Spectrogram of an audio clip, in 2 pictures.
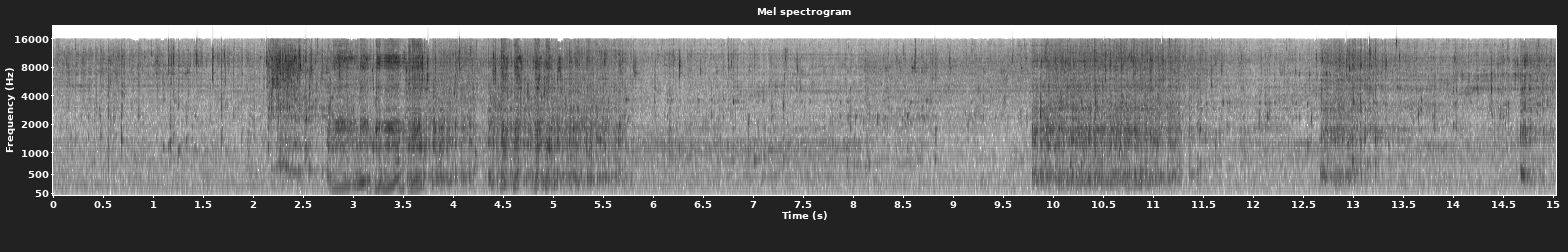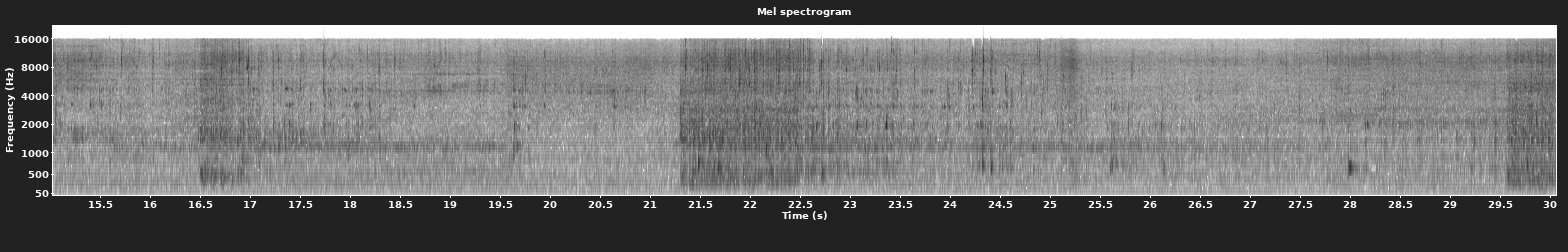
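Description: Whirlpool side-by-side refrigerator's door water dispenser running a stream into a glass cup, flushing a newly installed water filter. The flow is steady, growing louder several times for a second or few.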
